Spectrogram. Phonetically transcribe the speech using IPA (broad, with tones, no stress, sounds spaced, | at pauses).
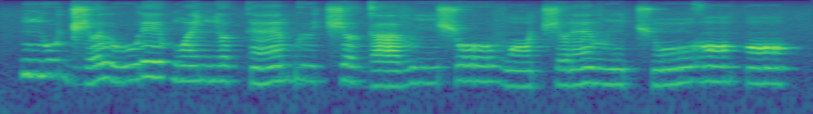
ɲ u˦ d͡ʒ ə˨˦ l u˨˦ ɾ e˦ ɡʷ ɛ̃˧ ɲ ə˧ k ɛ̃˨˦ b ɨ˧ t͡ʃ ə˦˨ ɡ a˨ v iː˧ ʃ oː˦ v ɔ̃˨ t͡ʃ ə˨ ɾ ɛ̃˧ v ĩ˨ t͡ʃ ũ˨˦ ɣ ɔ̃˦ k ɔ̃˦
